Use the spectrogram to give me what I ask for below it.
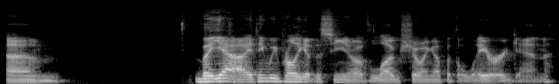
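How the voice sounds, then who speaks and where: A man running a tabletop game as game master, relaxed and hesitant, with many fillers. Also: on the low side, moderate pace.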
